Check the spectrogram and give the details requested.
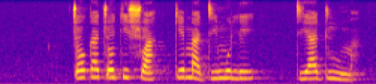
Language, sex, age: Northern Sotho, female, 24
